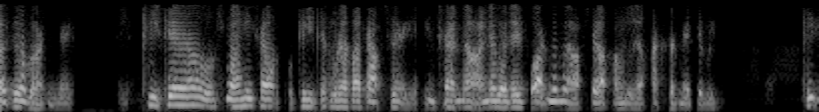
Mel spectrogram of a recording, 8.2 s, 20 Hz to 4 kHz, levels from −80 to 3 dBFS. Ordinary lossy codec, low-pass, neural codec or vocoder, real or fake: MP3, 32 kbps; 3.6 kHz; codec, 16 kHz, 0.5 kbps, FreqCodec, smaller model; fake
